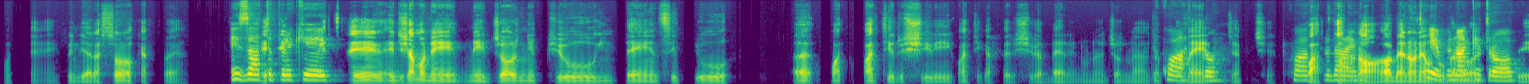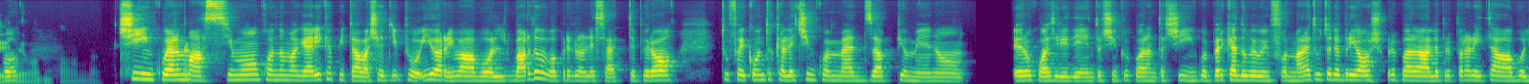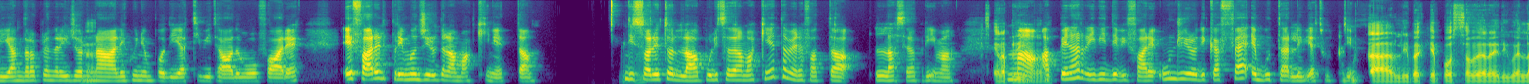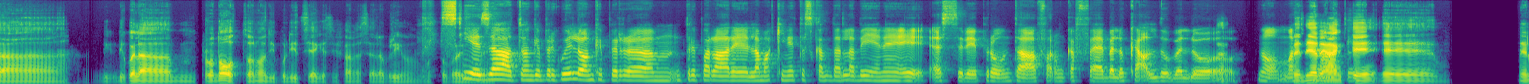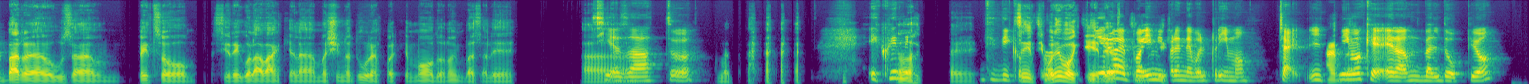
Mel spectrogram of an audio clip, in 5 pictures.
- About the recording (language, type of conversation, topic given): Italian, podcast, Che ruolo ha il caffè nella tua mattina?
- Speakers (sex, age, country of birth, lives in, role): female, 25-29, Italy, Italy, guest; male, 50-54, Germany, Italy, host
- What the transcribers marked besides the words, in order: unintelligible speech; "neanche" said as "bnanche"; tapping; unintelligible speech; "cioè" said as "ceh"; lip smack; other background noise; drawn out: "quella"; unintelligible speech; chuckle; "Cioè" said as "ceh"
